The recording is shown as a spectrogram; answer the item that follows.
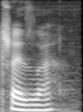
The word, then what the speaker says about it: Treza: Treza. – Treza. – T-R-E-Z-A.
